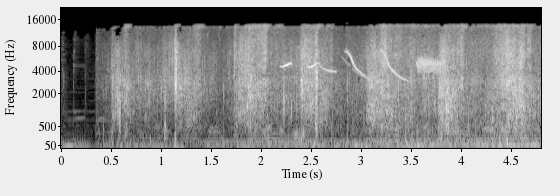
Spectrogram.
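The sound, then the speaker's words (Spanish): Footsteps crunch and clack over loose stones on the dry bed of the Ligua River in Petorca province, Valparaíso region, Chile, in an irregular rhythm, with a steady low rumble underneath and a few thin, high bird chirps partway through. “Así suena el río Ligua en la provincia de Petorca, región de Valparaíso. Suena a piedras, porque está seco.”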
